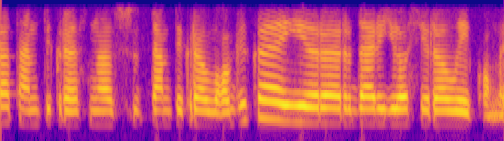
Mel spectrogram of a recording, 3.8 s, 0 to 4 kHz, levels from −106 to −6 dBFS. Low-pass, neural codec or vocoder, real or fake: 3.6 kHz; none; real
